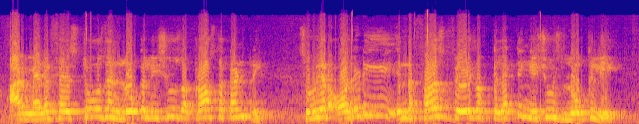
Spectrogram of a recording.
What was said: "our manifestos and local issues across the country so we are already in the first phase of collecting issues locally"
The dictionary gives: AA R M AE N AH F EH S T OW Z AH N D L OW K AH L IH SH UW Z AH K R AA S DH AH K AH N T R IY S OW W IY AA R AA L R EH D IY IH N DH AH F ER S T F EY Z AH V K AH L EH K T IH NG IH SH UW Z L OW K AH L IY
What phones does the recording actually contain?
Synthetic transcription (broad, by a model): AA R M AE N AH F EH S T OW Z AH N D L OW K AH L IH SH UW Z AH K R AA S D AH K AH N T R IY S OW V IY AA R AA L R EH D IY IH N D AH F ER S T F EY Z AH V K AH L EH K T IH NG IH SH UW Z L OW K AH L IY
